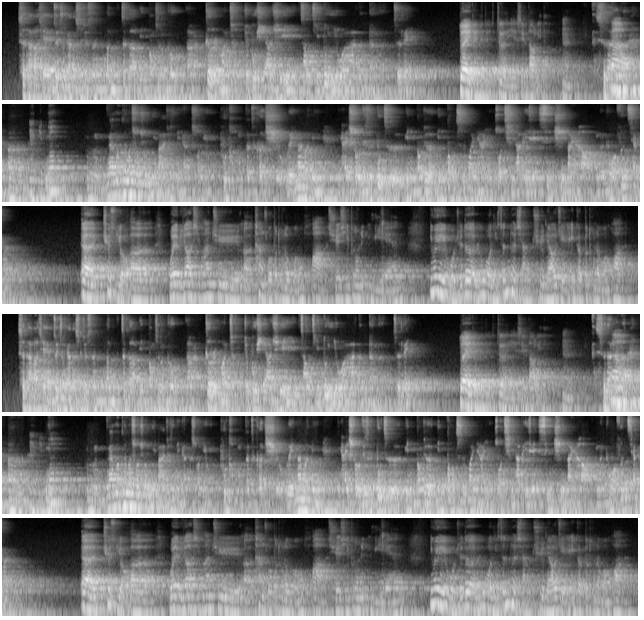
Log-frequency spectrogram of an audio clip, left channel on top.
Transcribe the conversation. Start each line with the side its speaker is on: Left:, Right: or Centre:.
Right: 是的，而且最重要的是就是能这个运动是能够呃个人完成的，就不需要去召集队友啊等等的之类。
Left: 对对对对，这个也是有道理的。嗯，
Right: 是的，
Left: 那
Right: 那么嗯，
Left: 嗯，你说。
Right: 你嗯，那么那么说说你吧，就是你刚刚说有不同的这个球类，那么你你还说就是不止运动，就是运动之外，你还有做其他的一些兴趣爱好，你能跟我分享吗？
Left: 呃，确实有，呃，我也比较喜欢去呃探索不同的文化，学习不同的语言，因为我觉得如果你真的想去了解一个不同的文化，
